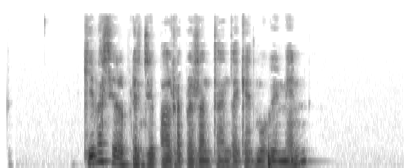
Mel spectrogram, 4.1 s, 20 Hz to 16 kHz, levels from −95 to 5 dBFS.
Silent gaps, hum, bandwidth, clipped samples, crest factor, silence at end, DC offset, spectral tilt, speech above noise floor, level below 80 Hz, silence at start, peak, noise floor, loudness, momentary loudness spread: none; none; 11.5 kHz; under 0.1%; 22 dB; 1 s; under 0.1%; -6 dB/octave; 53 dB; -52 dBFS; 0.85 s; -6 dBFS; -78 dBFS; -26 LUFS; 7 LU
